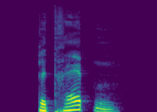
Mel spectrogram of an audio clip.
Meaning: first/third-person plural subjunctive II of betreten
- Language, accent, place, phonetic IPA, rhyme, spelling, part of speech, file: German, Germany, Berlin, [bəˈtʁɛːtn̩], -ɛːtn̩, beträten, verb, De-beträten.ogg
